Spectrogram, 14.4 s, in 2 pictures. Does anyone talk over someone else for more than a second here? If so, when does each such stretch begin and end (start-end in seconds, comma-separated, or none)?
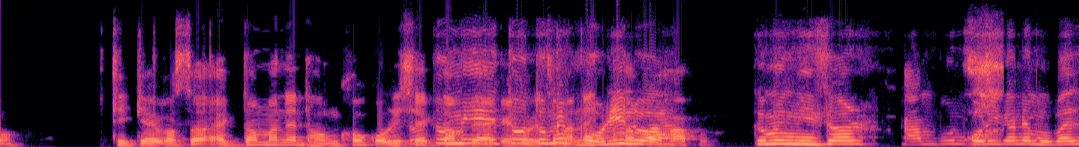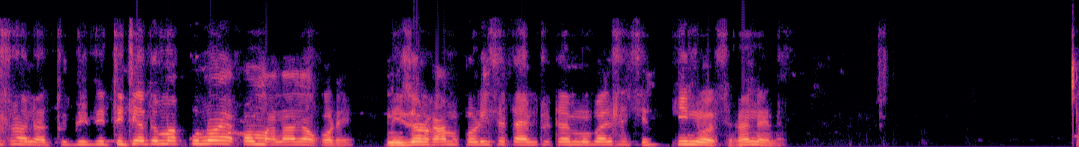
2.5-4.4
